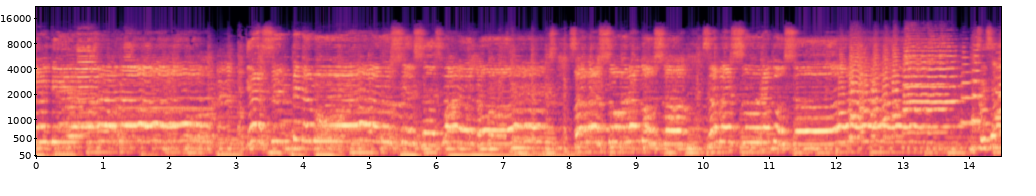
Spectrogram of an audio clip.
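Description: Mariachi band playing an instrumental passage: trumpets carrying the melody over strummed guitars and a plucked guitarrón bass line, closing on a long held note near the end.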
